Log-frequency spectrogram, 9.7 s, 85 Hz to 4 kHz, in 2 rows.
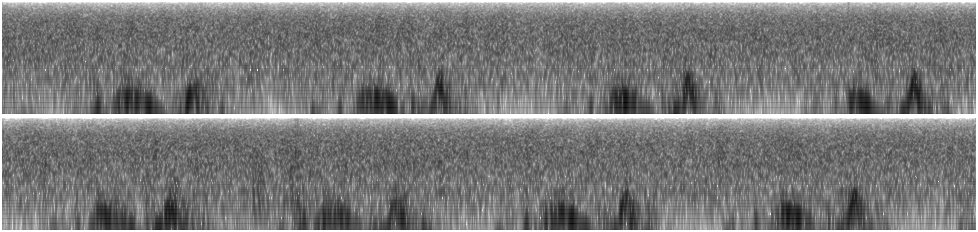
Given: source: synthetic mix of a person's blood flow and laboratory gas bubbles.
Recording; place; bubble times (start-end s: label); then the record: Doppler ultrasound of blood flow; precordium
6.09-6.47 s: bubbles
From the record:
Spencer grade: 1 (occasional bubble signal discernible with the cardiac motion signal, with majority of cardiac periods free of bubbles); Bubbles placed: only in the low amplitude regions of the cardiac cycle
